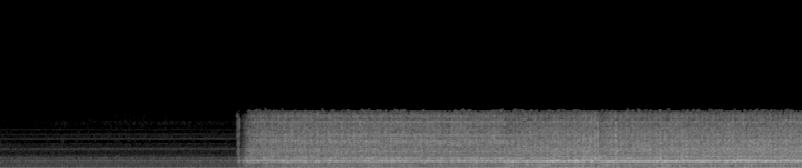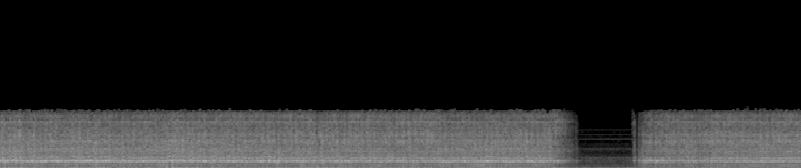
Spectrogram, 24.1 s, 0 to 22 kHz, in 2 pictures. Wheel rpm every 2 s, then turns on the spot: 0, 20, 110, 110, 120, 120, 120, 120, 110, 110, 40, 110.
none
